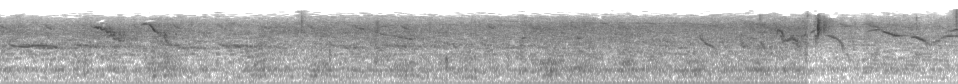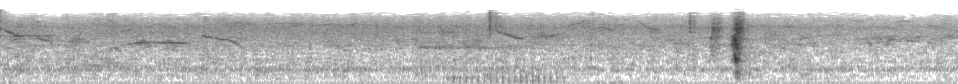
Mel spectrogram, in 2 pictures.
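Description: Faint, scattered bird chirps and short whistled glides over a steady low hum, with a single sharp click near the end.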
